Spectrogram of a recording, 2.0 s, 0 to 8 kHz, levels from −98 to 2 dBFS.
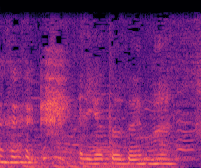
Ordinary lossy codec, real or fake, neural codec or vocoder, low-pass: none; real; none; 7.2 kHz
